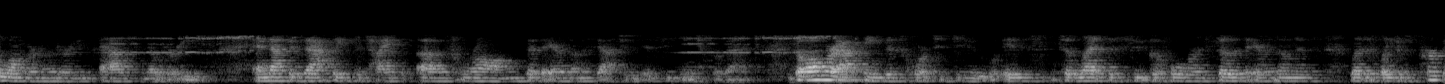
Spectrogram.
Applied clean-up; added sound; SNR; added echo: none; Squeak; 17 dB; reverberation time 0.7 s.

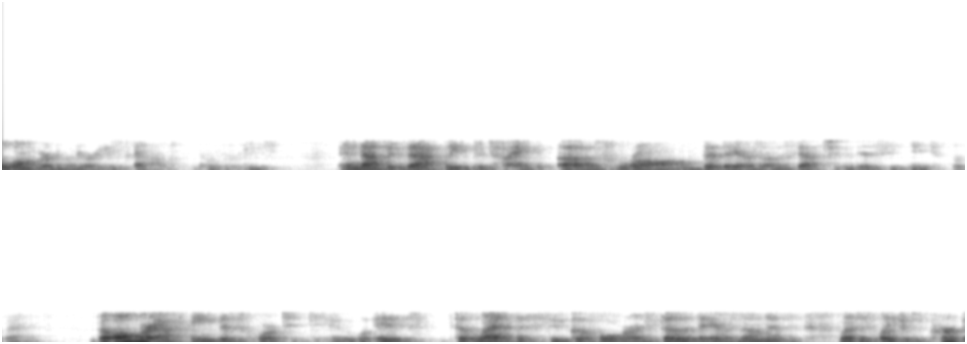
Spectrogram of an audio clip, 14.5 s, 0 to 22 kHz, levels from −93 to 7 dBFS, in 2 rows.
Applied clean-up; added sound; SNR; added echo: neural mask model DeepFilterNet 3.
